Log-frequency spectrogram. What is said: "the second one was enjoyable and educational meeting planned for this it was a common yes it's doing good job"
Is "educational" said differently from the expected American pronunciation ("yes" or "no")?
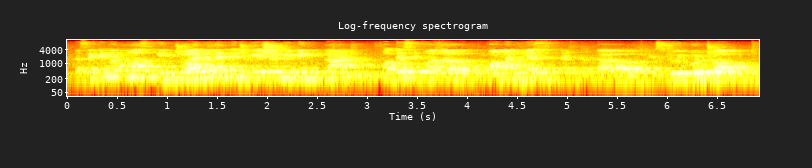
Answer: yes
